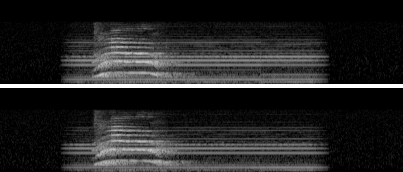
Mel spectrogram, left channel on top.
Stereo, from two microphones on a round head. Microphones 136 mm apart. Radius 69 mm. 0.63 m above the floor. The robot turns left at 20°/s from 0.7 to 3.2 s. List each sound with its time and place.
0.9 s a cat meowing: 25° left (ahead or behind), 1.2 m; by 1.6 s 40° left (ahead or behind), 1.2 m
